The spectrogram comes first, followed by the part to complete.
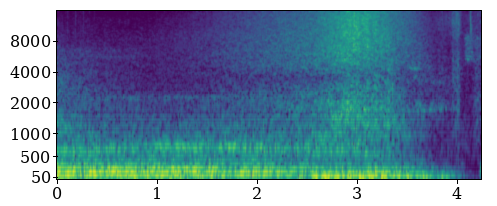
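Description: Intro-logo sound effect: a deep, fiery rumble with a held low drone tone under it, fading out near the end.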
